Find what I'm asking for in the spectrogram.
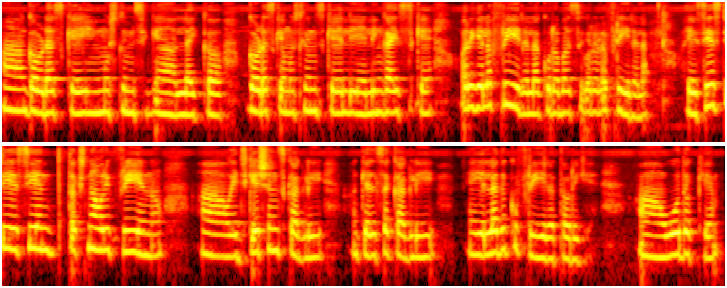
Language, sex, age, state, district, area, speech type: Kannada, female, 18-30, Karnataka, Shimoga, rural, spontaneous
